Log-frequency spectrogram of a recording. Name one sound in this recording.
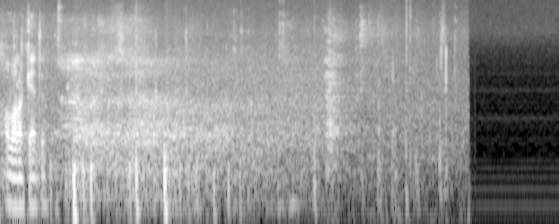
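A man speaks into a microphone, heard through a loudspeaker in an echoing hall.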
